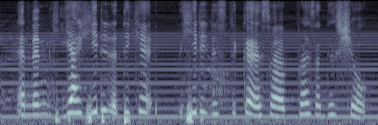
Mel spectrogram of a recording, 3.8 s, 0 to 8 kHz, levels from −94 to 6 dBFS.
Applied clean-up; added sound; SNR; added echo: none; Telephone; 13 dB; none.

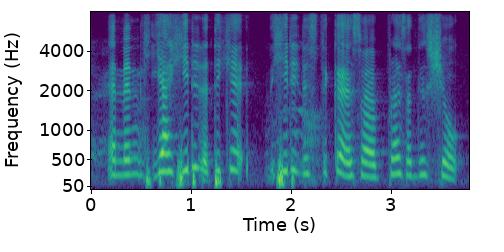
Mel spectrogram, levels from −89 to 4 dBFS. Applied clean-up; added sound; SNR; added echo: none; none; none; none.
